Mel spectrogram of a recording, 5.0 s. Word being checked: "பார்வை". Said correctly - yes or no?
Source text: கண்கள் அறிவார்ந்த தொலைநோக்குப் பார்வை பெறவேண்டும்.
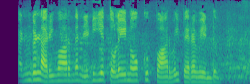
yes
